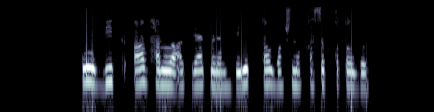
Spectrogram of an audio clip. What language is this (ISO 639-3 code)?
bak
